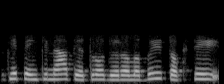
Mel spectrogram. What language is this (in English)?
Lithuanian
